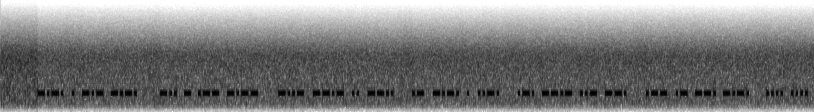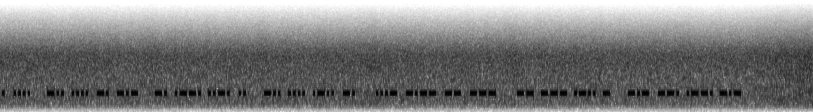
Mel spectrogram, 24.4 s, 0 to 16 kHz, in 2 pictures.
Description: Morse code, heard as a keyed tone, hand-sent with a paddle, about 34 wpm, 630 Hz, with radio static. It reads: CEKC DTWY XQIZ ACEF RQUG WAGC HHEH DHNK NPFI DHLN VYMO MOLT KGPK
